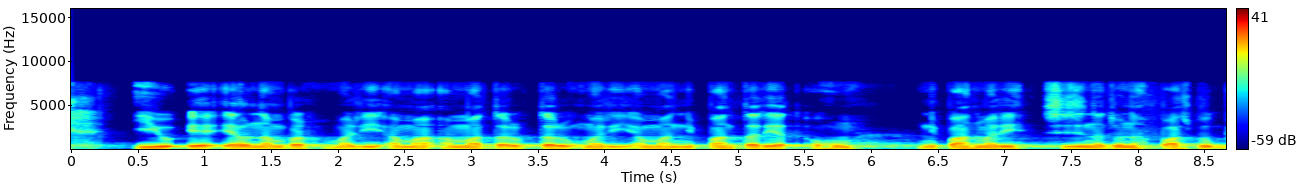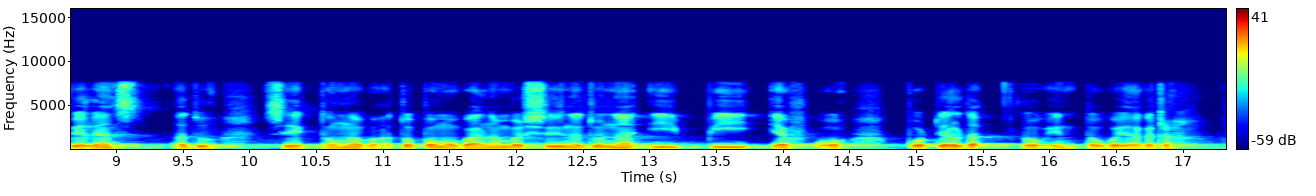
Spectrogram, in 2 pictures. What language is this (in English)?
Manipuri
